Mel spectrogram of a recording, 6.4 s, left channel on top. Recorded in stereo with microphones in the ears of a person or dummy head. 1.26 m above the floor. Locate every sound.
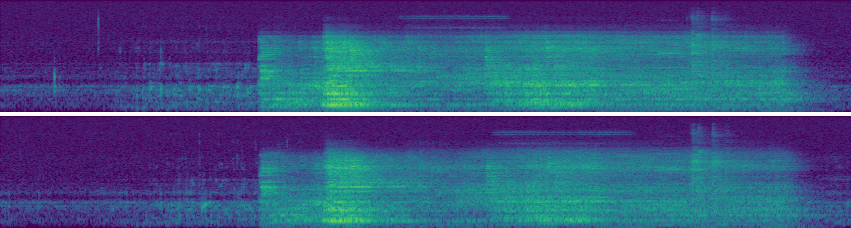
1.9 s a toilet flushing: 70° left (ahead or behind), 2.0 m
4.9 s a camera shutter: 25° left (ahead or behind), 3 m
